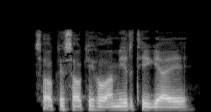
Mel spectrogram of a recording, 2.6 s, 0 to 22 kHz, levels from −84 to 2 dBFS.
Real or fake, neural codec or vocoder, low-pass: real; none; 7.2 kHz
